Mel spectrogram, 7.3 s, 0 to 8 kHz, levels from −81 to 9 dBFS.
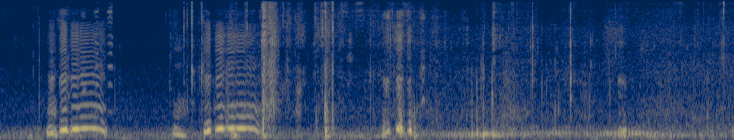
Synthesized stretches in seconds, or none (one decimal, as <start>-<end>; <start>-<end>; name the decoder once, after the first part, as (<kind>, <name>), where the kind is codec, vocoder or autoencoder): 0.0-4.1 (vocoder, Vocos)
